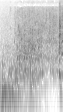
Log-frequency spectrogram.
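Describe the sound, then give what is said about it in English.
Busy splashing of water as someone comes up out of a river, with a sharper splash near the end of the brief burst. “Yeah, you kind of splash your way up.”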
